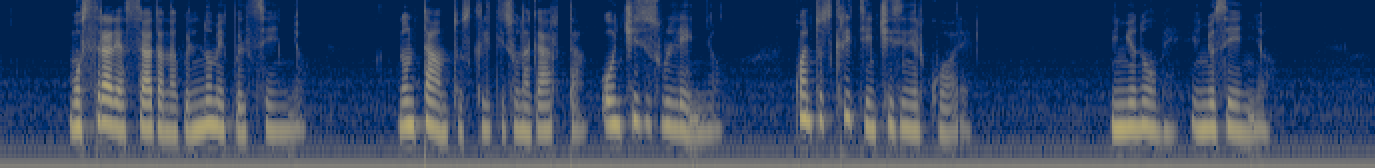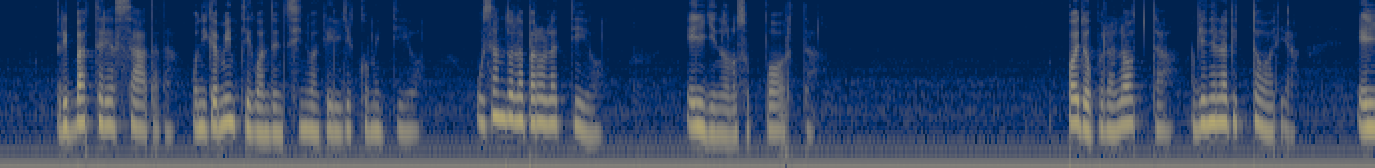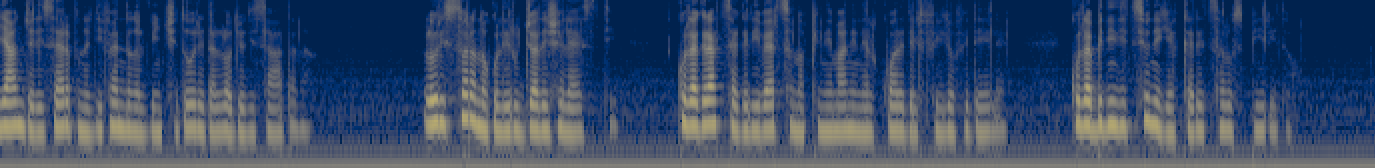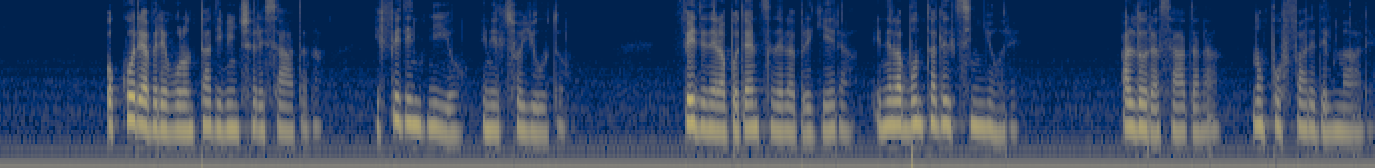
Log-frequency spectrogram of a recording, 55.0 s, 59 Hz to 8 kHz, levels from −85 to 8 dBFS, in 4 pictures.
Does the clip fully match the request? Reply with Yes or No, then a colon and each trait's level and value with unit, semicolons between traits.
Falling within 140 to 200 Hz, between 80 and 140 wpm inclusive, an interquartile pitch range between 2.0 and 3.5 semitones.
Yes: medium, 185 Hz; average, 135 wpm; narrow, 2.4 semitones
